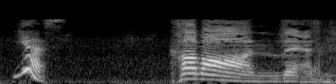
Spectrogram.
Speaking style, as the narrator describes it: roared the Queen

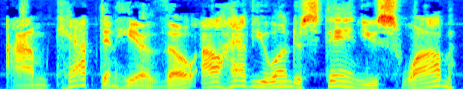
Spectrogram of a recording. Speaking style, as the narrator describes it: shrieked Snipes with a volley of frightful oaths

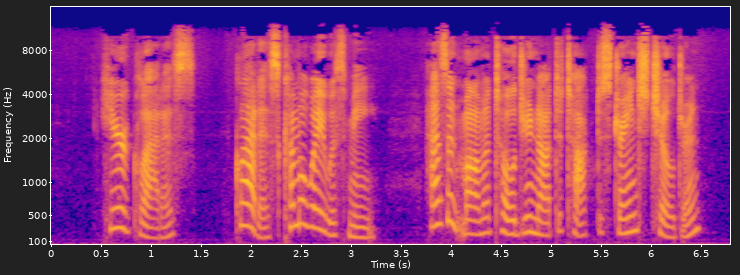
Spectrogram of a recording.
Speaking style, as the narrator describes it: A young woman said sharply

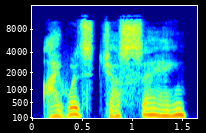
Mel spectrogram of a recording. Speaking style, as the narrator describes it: whined the marionette in a whisper

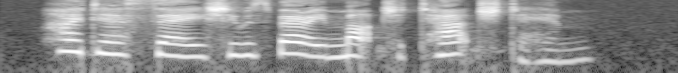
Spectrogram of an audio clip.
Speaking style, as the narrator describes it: returned Harriet, sighing again

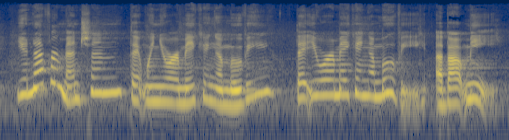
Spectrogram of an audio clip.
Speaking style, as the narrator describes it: said, as calmly as I could muster

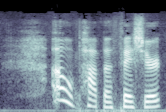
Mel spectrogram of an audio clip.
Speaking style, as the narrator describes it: cried Polly in dismay

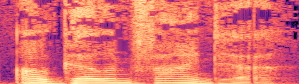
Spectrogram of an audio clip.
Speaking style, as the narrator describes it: Matthew said wearily

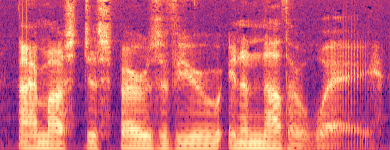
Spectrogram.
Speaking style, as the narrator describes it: said Terribus, regarding the prince gloomily

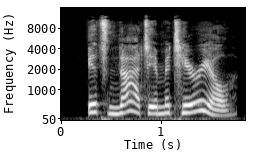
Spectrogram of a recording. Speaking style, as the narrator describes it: I burst out angrily

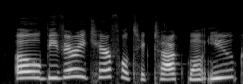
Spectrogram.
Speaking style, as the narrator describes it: cried the girl

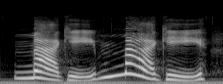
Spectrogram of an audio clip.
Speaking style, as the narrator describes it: exclaimed Mrs

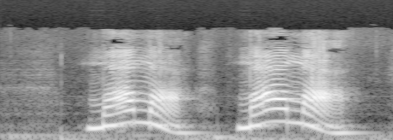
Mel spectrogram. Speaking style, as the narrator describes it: he cried out

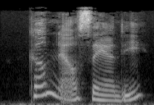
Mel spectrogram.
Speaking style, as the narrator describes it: laughed Mrs

